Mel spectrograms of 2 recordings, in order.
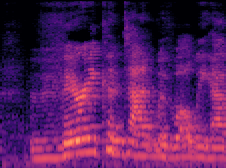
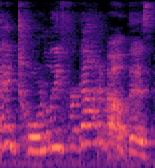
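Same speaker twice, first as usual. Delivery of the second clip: mock panic; 9 semitones higher than usual. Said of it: "I was like".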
